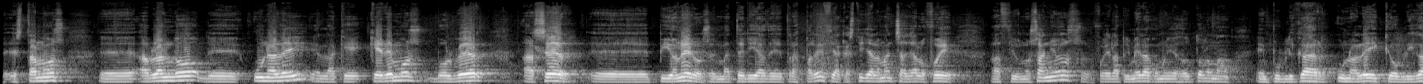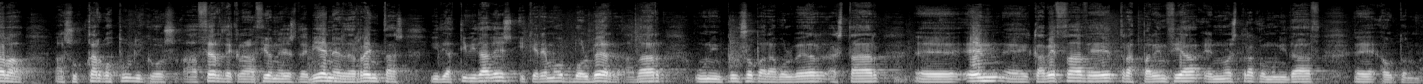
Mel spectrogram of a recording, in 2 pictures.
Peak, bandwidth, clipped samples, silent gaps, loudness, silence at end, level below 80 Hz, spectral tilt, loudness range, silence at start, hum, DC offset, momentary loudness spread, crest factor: 0 dBFS; 19.5 kHz; 0.2%; none; -12 LUFS; 0 s; -48 dBFS; -6.5 dB/octave; 4 LU; 0.05 s; none; under 0.1%; 11 LU; 12 dB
